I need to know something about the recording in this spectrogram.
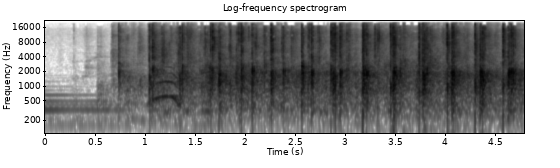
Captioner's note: audience applauds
